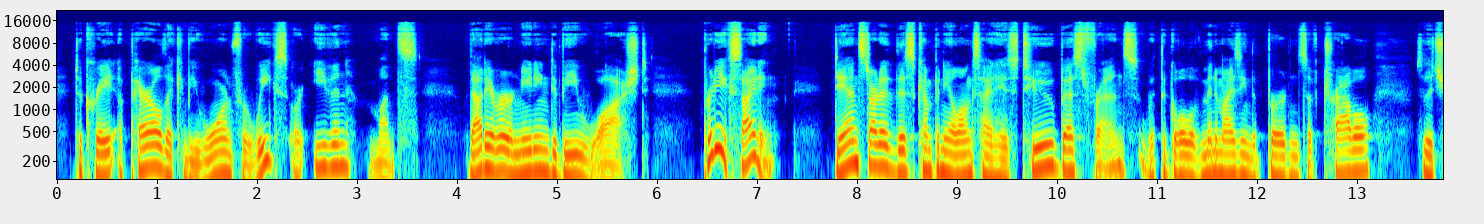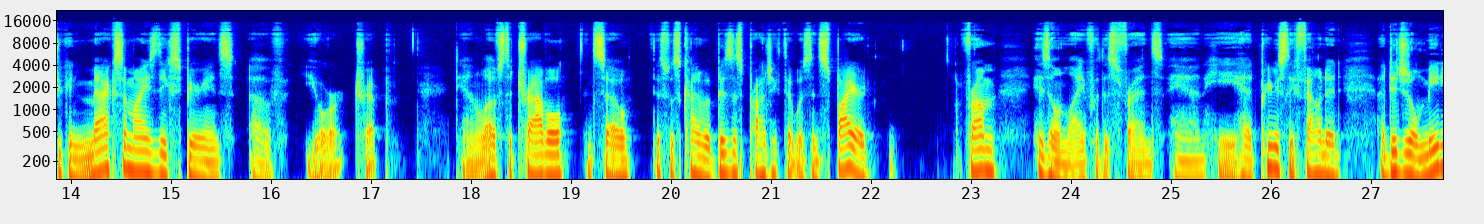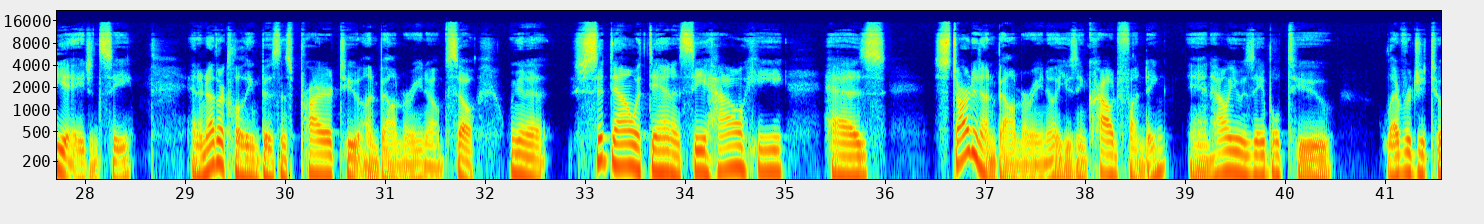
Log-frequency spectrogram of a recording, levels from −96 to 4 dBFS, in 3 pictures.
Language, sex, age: English, male, 30-49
